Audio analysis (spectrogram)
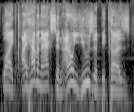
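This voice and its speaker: Higher-voiced host from the virgin islands, bright, stammers a lot, says man and dude. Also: animated, moderate pace, no room sound. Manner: stammering, repeats words, slangy. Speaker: esports commentator and host. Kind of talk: casual interview chat.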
